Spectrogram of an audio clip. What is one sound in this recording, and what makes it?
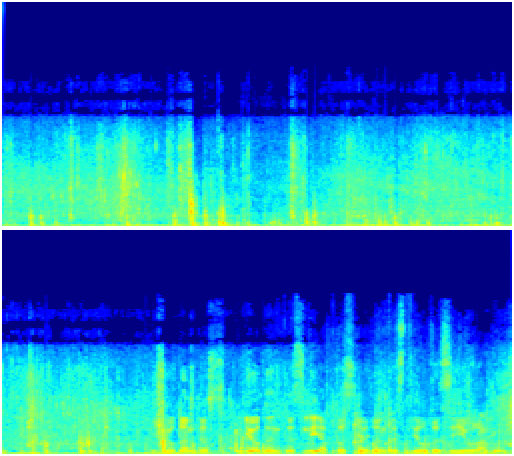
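Footsteps thud on hollow wooden boards.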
